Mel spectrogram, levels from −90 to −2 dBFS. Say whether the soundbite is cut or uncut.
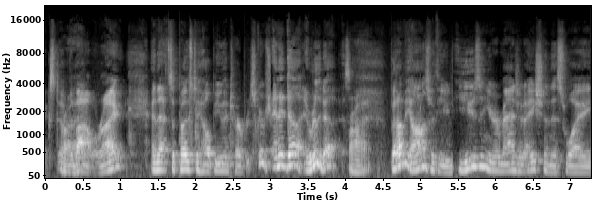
cut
